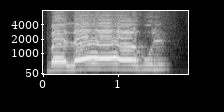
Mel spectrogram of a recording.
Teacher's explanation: Balaghul, la panjang, ada alif kecil, 2 harakat mat asli.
